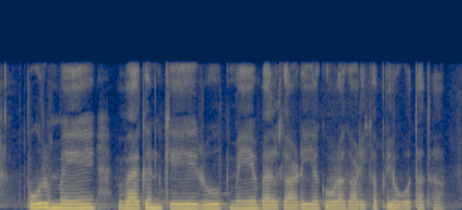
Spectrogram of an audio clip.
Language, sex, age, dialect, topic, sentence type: Hindi, female, 18-24, Hindustani Malvi Khadi Boli, agriculture, statement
